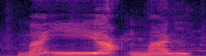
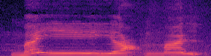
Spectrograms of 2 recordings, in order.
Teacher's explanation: nun mati bertemu dengan huruf ya maka dibacanya melebur ke huruf setelahnya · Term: hukum idgham bighunnah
